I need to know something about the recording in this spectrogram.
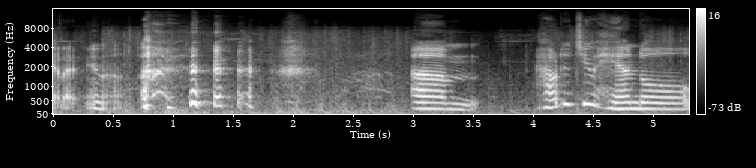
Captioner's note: laughs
